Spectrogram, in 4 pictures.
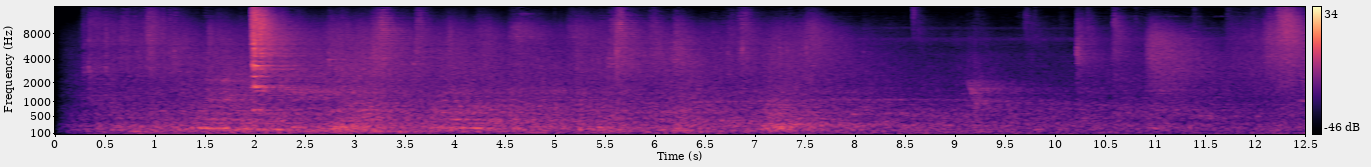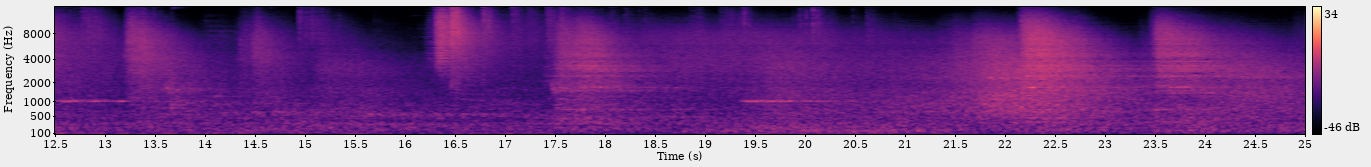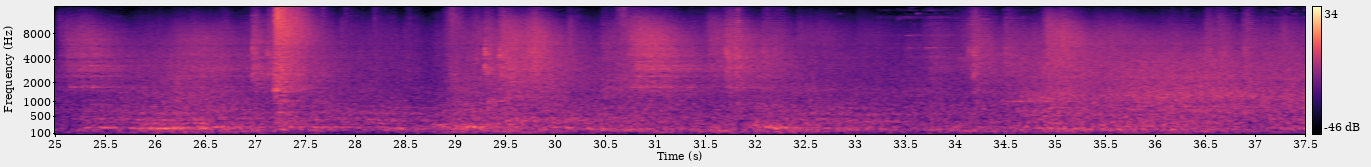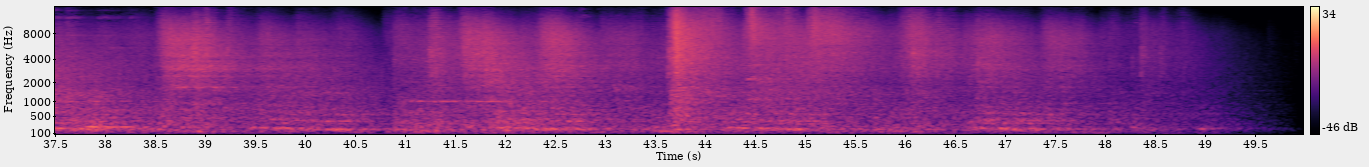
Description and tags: steel factory010
Unprocessed stereo recording in a steel factory.
industrial, noise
